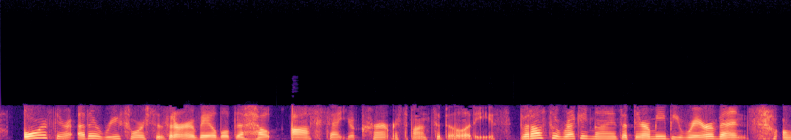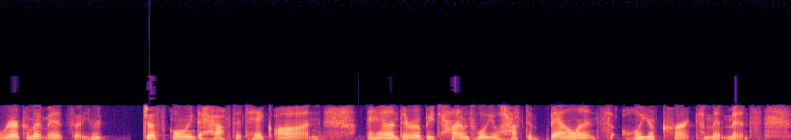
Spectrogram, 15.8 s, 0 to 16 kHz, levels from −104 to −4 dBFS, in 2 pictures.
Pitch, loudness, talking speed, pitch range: 190 Hz, -19 LUFS, 190 wpm, 180-215 Hz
